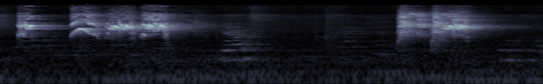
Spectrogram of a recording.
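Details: Budgerigar chatter in two loud bursts of rapid squeaky chirps, separated by a quiet stretch of soft murmuring.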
